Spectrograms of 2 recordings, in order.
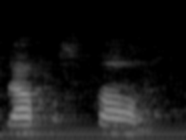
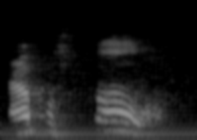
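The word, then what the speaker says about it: apostolos (ἀπόστολος): The Greek word translated apostle is pronounced apostolos. That's also where we get our name, apostolos. All comes from the same root word. But that's the Greek word, apostolos, and literally means one who is sent.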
